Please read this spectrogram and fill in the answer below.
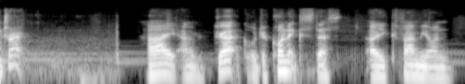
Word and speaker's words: Drakoniques: People pronounce it Draconiques, and I guess that technically is how you normally pronounce it, but no. I'm doing a bunch of stuff.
